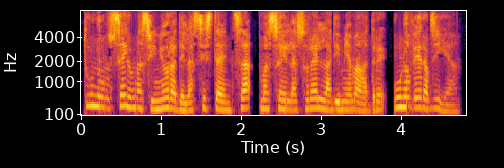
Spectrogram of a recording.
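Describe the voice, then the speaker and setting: A woman's voice: medium pitch, brisk, a little mellow, dry recording, close to an everyday voice. A woman voicing a cheerful, talkative young girl who speaks in an eager, earnest way, in a storybook reading. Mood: pleading.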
